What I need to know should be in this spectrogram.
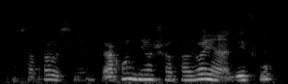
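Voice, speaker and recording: Talking very fast in a warm, gravelly mid-range voice, a woman chats about her scrapbooking crafts as a vlogger. It's casual show-and-tell, hesitant and packed with fillers.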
